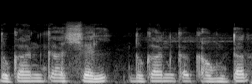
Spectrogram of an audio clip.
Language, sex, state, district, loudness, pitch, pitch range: Hindi, male, Bihar, Kishanganj, -16 LUFS, 150 Hz, 140-150 Hz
